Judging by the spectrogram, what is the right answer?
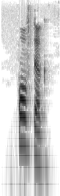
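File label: "повтӧг", Komi, female; kpv audio dict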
